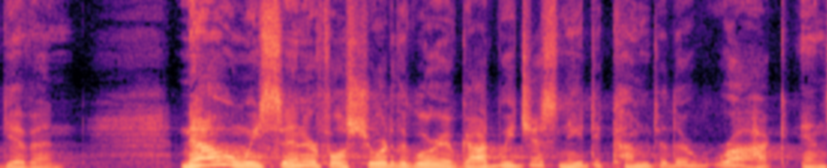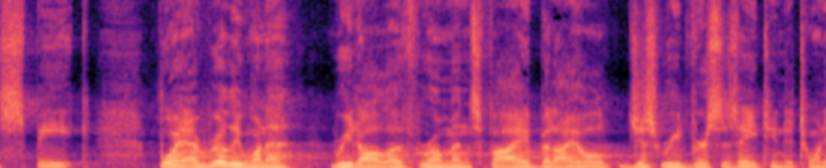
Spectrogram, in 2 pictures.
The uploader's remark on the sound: Recorded at Calvary Chapel of Los Alamitos on Aug 16 2023 on Wednesday evening sermon.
